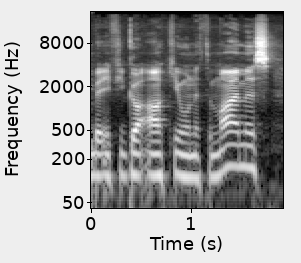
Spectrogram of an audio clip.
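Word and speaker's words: Archaeornithomimus: but if you've got archaeanethomimus not only has it got it broken down to r key or nyth mimers you can also hear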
